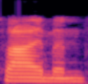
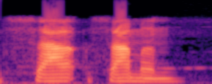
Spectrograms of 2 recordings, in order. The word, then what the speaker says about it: salmon: No, not Simon. Salmon. Like the fish.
